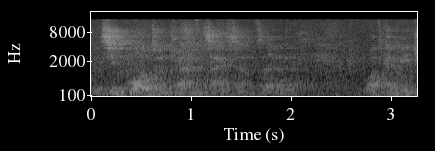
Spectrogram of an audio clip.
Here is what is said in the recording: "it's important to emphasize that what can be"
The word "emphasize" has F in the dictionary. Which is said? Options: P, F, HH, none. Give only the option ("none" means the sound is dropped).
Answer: none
